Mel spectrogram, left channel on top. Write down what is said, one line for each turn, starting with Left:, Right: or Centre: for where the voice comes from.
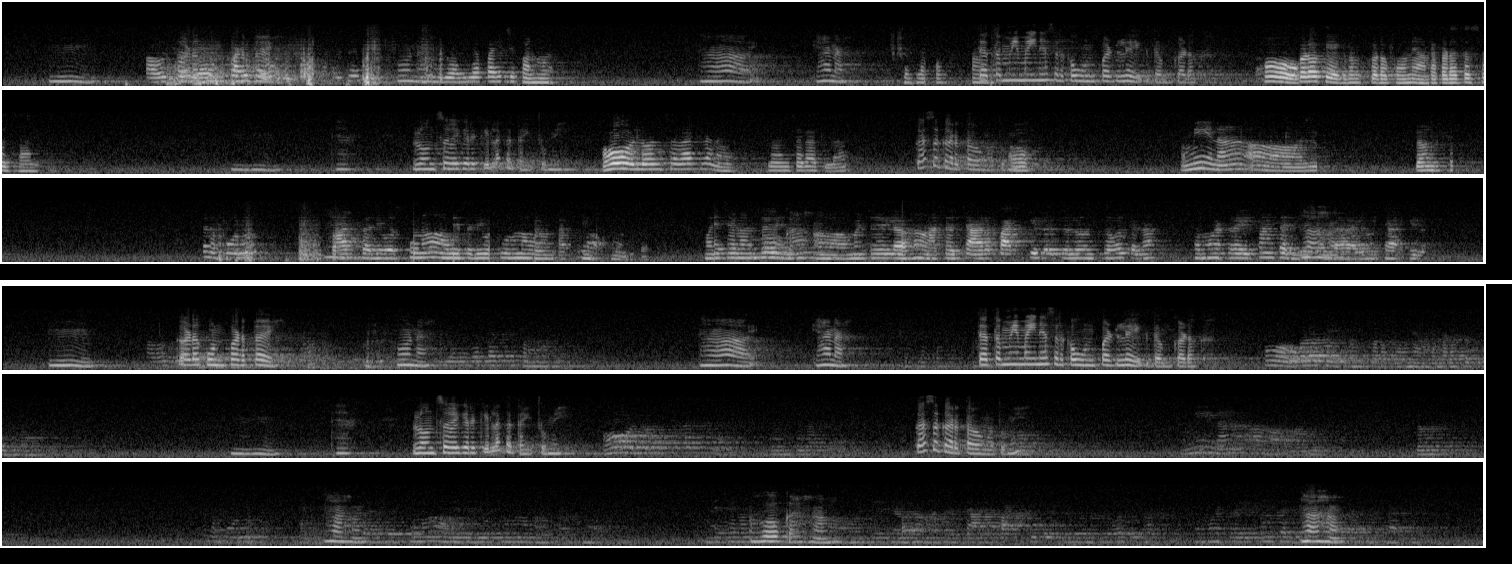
Right: हम्म
Left: पाऊस <unintelligible>
Right: कडक ऊन पडतय हो ना
Left: यायला पाहिजे. पण म
Right: हाय ह्या न
Left: त्याला पाऊस सांग
Right: ते आता मे महिन्यासारखं ऊन पडलय एकदम कडक.
Left: हो कडक हे एकदम कडक ऊन हे आमच्या कड तसच झालं.
Right: हम्म्म तेच लोणचं वगैरे केलं ताई? तुम्ही
Left: हो लोनच घातलं ना मी लोनचं घातलं.
Right: त करता ओ म तुम्ही
Left: हो मी ना अ <unintelligible> ना फोनवर म
Right: हा
Left: आजचा
Right: हा
Left: दिवस पुन्हा उद्याचा दिवस पूर्ण वाळवून टाकते बग लोणचं म त्याच्या नंतर
Right: हो
Left: ये ना
Right: का हा
Left: आ मटेरियल हा आता चार पाच किलो चं लोणचं होतं ना तर मटरेल सांगतात दुकानदाराला
Right: हा हा हा
Left: विचार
